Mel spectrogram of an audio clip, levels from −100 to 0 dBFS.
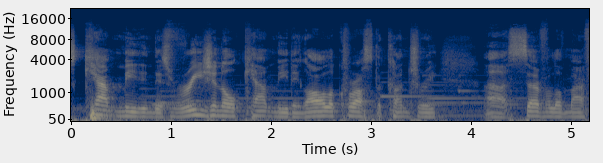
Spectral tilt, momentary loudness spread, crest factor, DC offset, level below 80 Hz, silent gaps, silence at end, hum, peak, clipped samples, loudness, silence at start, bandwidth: -4.5 dB/octave; 9 LU; 22 dB; under 0.1%; -64 dBFS; none; 0 s; none; -26 dBFS; under 0.1%; -48 LUFS; 0 s; 16 kHz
